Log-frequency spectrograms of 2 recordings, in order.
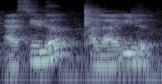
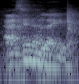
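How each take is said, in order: First: Slow dictation. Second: Said in the usual way. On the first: Shown as a demonstration. Teacher repeats name slowly.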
